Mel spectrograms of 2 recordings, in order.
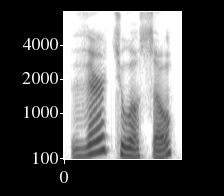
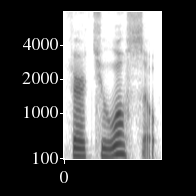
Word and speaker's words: virtuoso: phonetic pronunciation so interesting you can put the stress you could put it on virtuoso or you could put vertu also uh virtuoso late Latin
